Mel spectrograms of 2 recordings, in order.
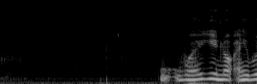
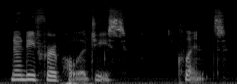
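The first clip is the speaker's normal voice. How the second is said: usual speaking voice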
